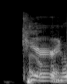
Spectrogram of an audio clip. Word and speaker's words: Kieran: You mentioned Sirian Hynes. – Kieran, the way that's spelled is Kieran. Yeah. The way it's just the Irish version of spelling of Kieran.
